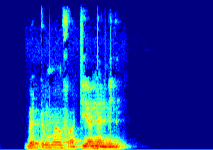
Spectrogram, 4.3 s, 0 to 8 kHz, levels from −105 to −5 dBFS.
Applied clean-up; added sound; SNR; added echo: none; none; none; none.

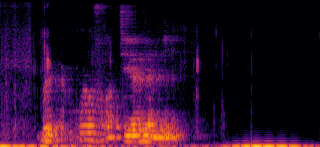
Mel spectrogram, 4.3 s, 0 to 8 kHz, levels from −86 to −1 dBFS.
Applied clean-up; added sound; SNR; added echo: neural mask model DeepFilterNet 3.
